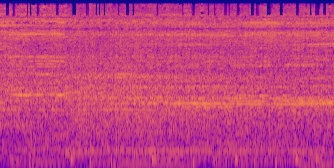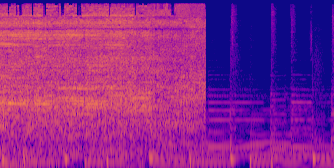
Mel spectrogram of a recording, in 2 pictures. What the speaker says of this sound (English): I secured the white pipe in a vise and carefully cut it open along the marked line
